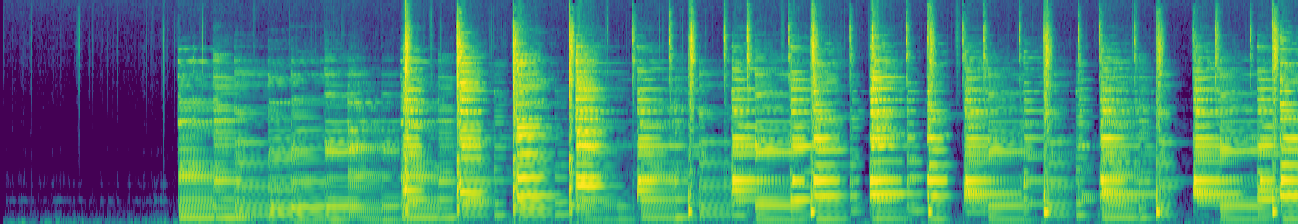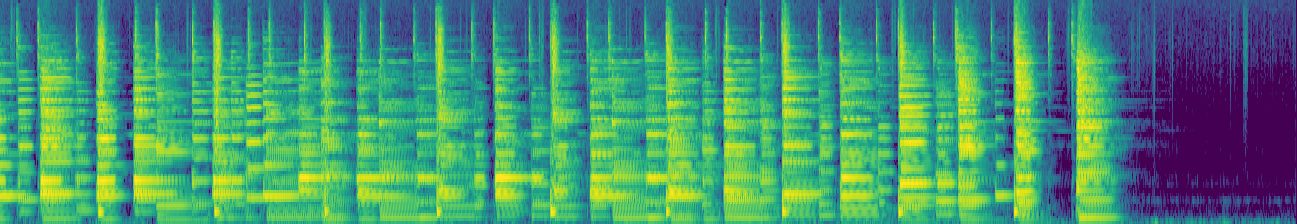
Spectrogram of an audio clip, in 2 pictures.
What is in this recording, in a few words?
boogie woogie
